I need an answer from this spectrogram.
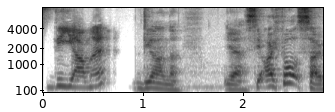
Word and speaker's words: Dianne: i do the full thing because it's not diane if you want to pronounce it in dutch it's diamond diana yeah see i thought so but i had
